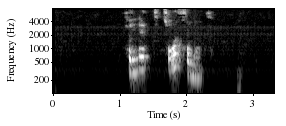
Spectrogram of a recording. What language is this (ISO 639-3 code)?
kab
